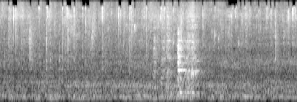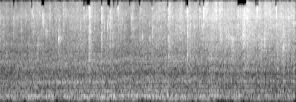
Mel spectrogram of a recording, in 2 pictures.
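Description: Garlic fries in a pan with a dense, steady sizzle and crackle, close and continuous, with a brief louder scrape or stir near the start.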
